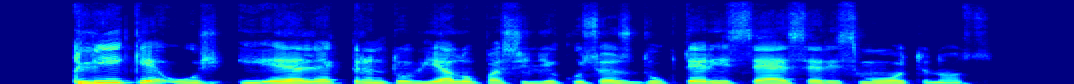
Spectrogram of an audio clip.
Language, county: Lithuanian, Šiauliai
